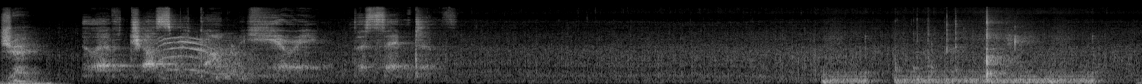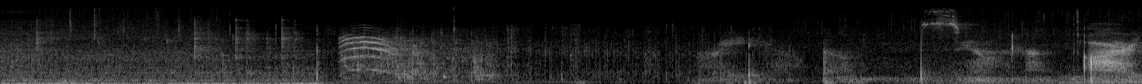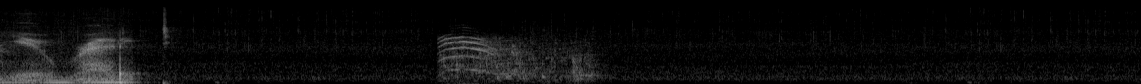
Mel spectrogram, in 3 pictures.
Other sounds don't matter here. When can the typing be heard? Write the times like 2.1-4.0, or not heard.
8.2-14.7.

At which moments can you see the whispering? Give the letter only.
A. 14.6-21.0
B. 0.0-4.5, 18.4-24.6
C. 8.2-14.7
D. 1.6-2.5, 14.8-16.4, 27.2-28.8
B.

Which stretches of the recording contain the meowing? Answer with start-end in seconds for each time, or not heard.
1.6-2.5, 14.8-16.4, 27.2-28.8.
